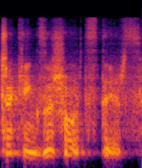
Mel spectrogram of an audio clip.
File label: checking short stairs, radio; LEET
